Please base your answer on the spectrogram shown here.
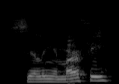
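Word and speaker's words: Cillian Murphy: 2012 it's called red lights star sigy Weaver slian Murphy that's how you say his name and uh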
